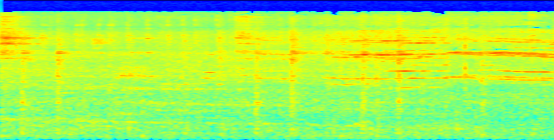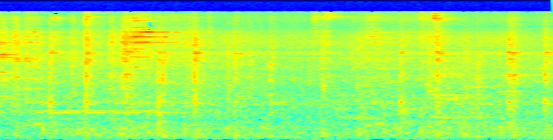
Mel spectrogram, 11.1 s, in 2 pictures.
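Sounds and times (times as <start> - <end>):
train wheels squealing: 0.0 - 8.2
train rumbling: 0.0 - 11.0.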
